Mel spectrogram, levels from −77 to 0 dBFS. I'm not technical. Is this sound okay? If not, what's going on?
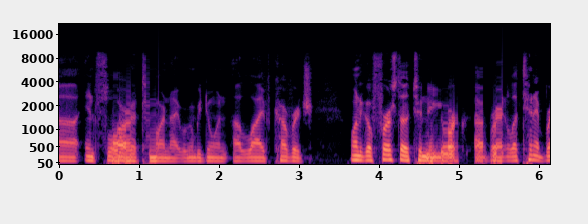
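No. Robotic sound from repeated short buffers appears at 0.66 to 1.24 s and again at 4.59 to 5.54 s, right after "go first though to." The speech turns into a rigid 100 Hz buzz, likely because new audio arrived too slowly and the software kept replaying tiny 10 ms chunks in place of the missing sound. Roughly half of the first stretch and most of the second is repeated material.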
